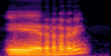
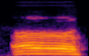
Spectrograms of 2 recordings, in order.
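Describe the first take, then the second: First: The R is a rolled Spanish sound. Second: The R is a curled, tied-tongue sound. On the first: "como la decimos en español R" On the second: "como una R amarrada, como si estuviéramos amarrando la lengua"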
